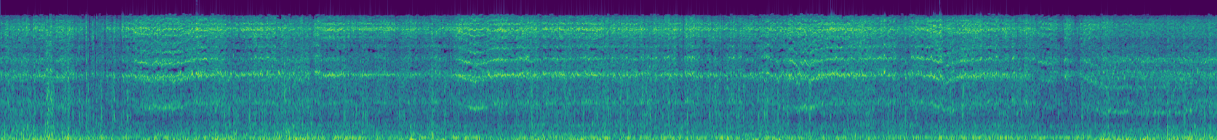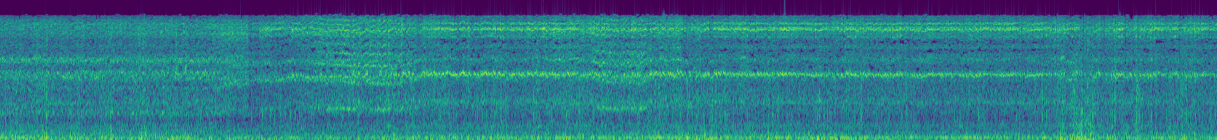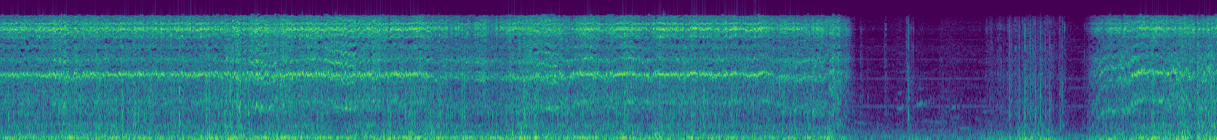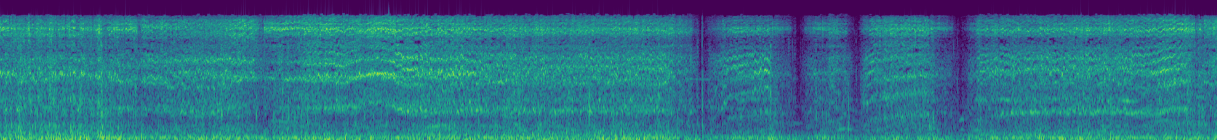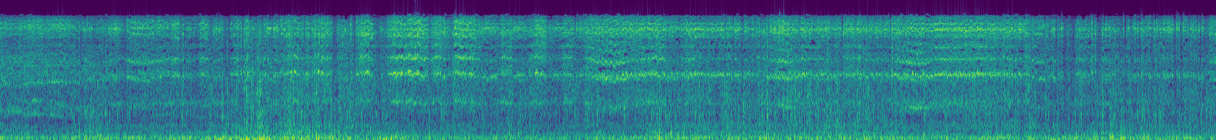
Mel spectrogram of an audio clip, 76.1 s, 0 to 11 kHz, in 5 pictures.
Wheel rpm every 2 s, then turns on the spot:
230, 230, 230, 230, 230, 230, 220, 200, 190, 200, 230, 220, 230, 230, 230, 230, 230, 220, 220, 230, 120, 10, 170, 200, 210, 200, 160, 80, 80, 140, 190, 220, 240, 240, 230, 230, 230, 230.
42-44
